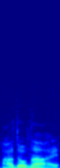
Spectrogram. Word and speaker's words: Adonai: our life and then instead of saying Irving or sad or God's name we say my Lord or our Lord or oh Lord and we pronounce it Adonai and therefore the first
